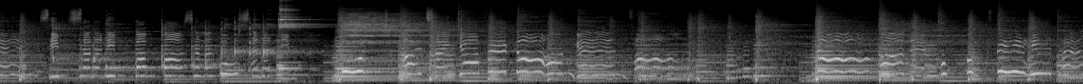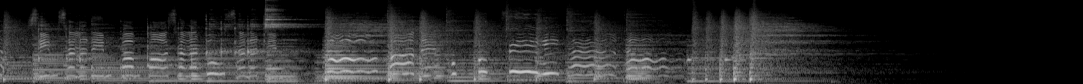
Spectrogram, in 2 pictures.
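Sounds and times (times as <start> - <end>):
singing: 0.0 - 7.1, 8.2 - 17.8.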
